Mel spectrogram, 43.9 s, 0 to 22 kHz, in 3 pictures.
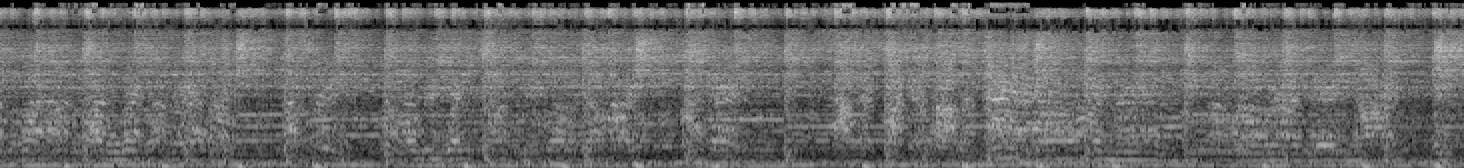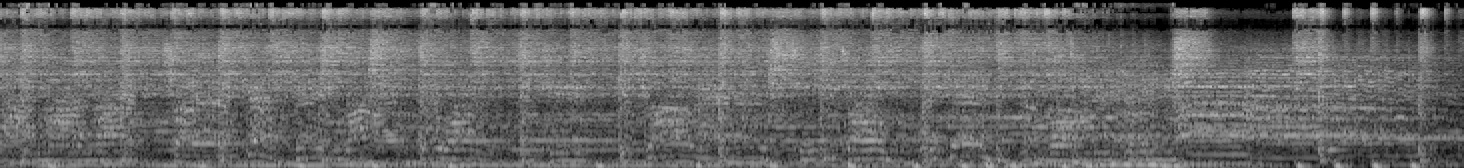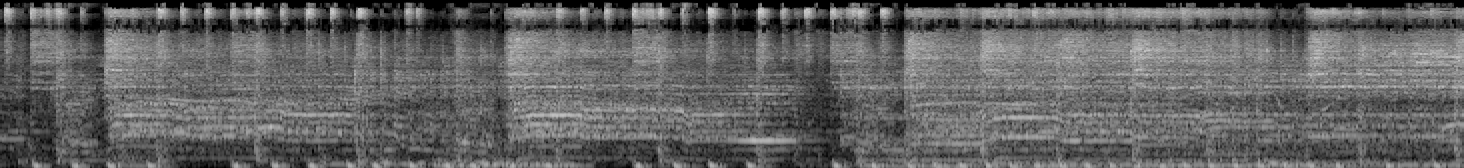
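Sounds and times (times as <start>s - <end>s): live rock band music: 0.0s - 43.9s
person singing: 8.3s - 33.1s, 33.8s - 43.9s.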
